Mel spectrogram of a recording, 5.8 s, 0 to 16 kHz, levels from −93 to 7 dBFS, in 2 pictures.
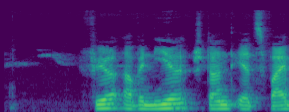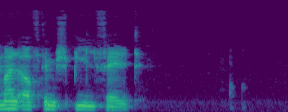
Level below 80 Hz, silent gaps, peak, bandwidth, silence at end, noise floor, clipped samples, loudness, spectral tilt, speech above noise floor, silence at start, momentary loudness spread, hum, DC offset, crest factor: -62 dBFS; none; -6 dBFS; 11 kHz; 1.5 s; -77 dBFS; under 0.1%; -24 LUFS; -6.5 dB/octave; 53 dB; 0.9 s; 9 LU; none; under 0.1%; 18 dB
